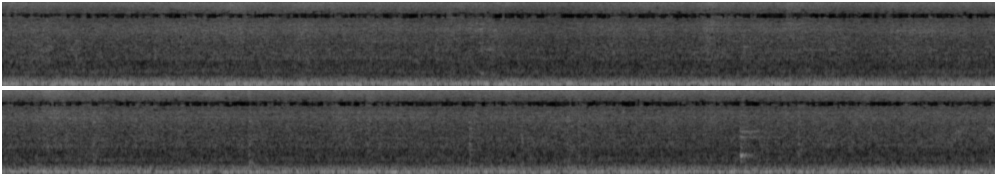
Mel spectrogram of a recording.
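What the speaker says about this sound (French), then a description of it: "Je mets un petit peu d'eau froide pour décoller les sucres" Cold water hits a hot griddle plate to deglaze it after cooking chicken escalopes, making a loud, continuous hiss that holds steady and unbroken for about twenty seconds.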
